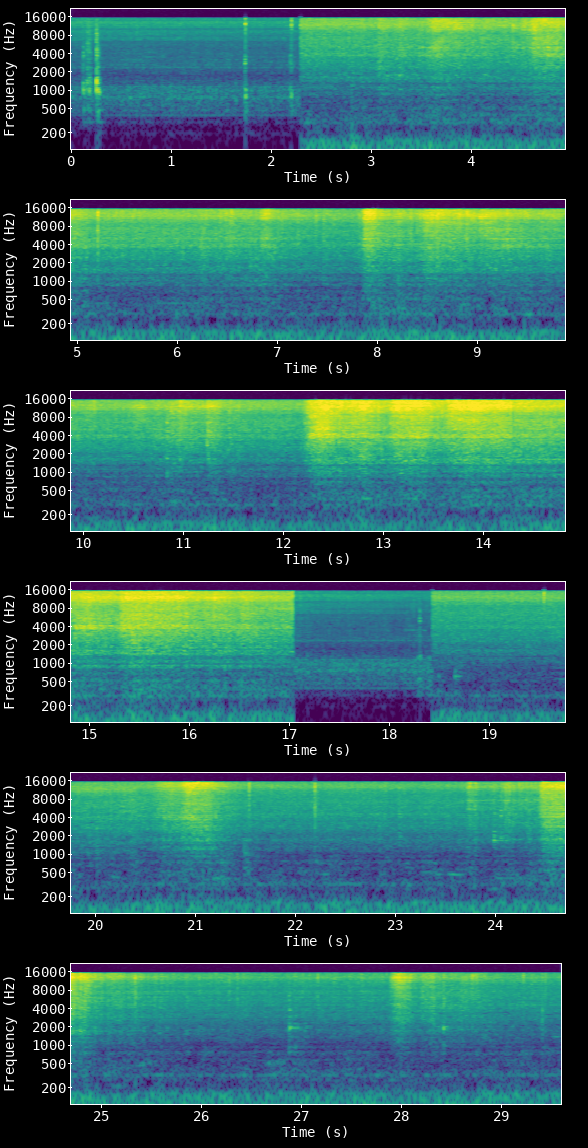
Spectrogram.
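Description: Oyster mushrooms sizzling in oil on a hot ridged cast-iron grill pan, louder for a few seconds in the middle. Occasional clicks come from metal tongs on the pan as the pieces are turned and lifted out.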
